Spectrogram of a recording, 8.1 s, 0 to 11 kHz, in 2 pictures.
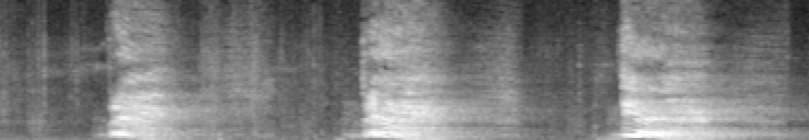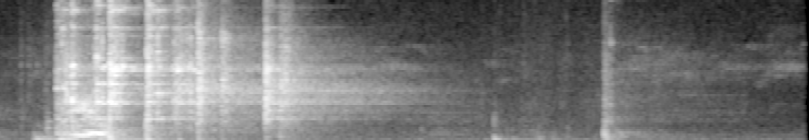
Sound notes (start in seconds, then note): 3.0 grunting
